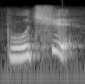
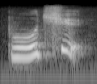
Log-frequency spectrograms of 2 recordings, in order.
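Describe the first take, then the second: Both takes have the same delivery.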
